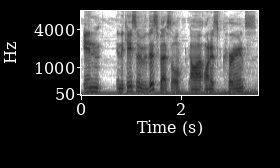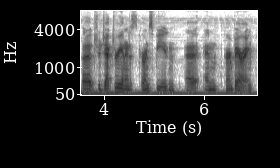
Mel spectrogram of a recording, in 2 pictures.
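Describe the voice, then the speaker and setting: A man narrating a tabletop sci-fi game as game master, halting and correcting himself as he explains. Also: mid-range voice, pushed and bright. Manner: halting, self-correcting delivery.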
